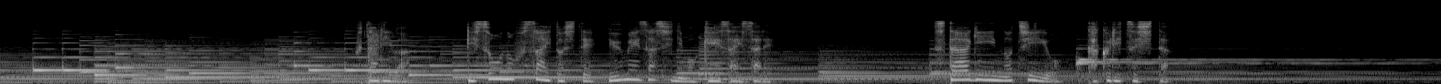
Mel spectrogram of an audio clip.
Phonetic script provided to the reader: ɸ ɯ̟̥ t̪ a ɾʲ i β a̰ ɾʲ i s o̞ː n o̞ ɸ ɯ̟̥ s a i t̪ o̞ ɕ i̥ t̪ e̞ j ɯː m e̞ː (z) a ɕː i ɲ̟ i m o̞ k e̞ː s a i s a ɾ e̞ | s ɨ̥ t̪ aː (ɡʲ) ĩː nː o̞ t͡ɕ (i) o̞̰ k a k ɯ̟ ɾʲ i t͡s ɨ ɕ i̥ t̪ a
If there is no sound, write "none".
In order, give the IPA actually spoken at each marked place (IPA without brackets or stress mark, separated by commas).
z, ɡʲ, iː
